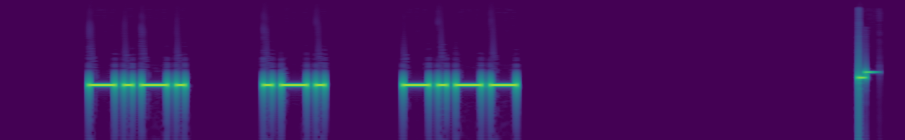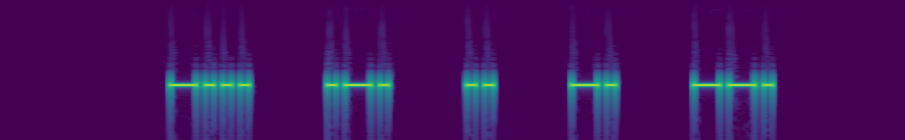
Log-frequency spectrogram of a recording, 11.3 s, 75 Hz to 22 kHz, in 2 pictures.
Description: Morse code, heard as a keyed tone, about 22 wpm, spaced as for 13 wpm, 700 Hz. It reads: CRY BRING
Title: 3x Character Spacing - Top 500 Words - 22wpm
